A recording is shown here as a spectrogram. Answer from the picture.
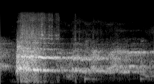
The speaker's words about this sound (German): Da war der Hund. Sie stimmt mir vollumfassend zu.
